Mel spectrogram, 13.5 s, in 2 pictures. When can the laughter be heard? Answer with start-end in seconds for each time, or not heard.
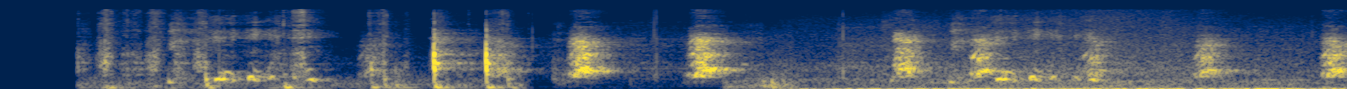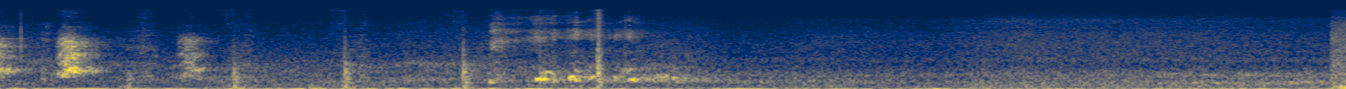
0.8-1.6, 4.7-5.5, 9.2-10.0.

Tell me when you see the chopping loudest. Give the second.
2 s.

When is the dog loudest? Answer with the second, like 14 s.
3 s.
